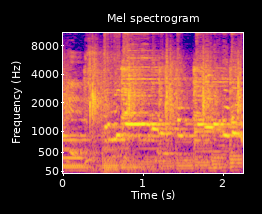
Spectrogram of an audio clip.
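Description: Live rock band playing, with a flute carrying the melody over bass guitar, electric guitar and drums, the drums keeping a steady beat.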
